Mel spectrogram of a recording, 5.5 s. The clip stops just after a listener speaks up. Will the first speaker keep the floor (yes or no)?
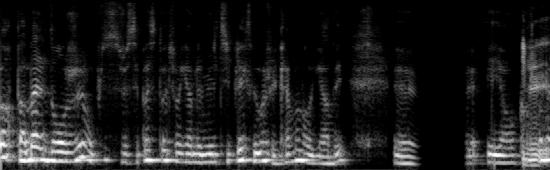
yes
